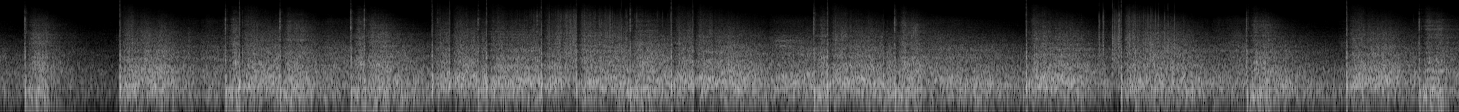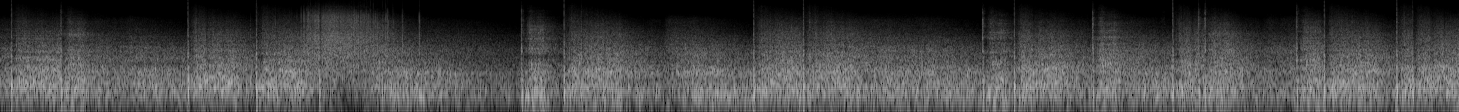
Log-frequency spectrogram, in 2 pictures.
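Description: Aerial fireworks shells bursting in a rapid, almost unbroken string of loud, echoing bangs, with a stretch of hissing crackle about two-thirds of the way through.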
